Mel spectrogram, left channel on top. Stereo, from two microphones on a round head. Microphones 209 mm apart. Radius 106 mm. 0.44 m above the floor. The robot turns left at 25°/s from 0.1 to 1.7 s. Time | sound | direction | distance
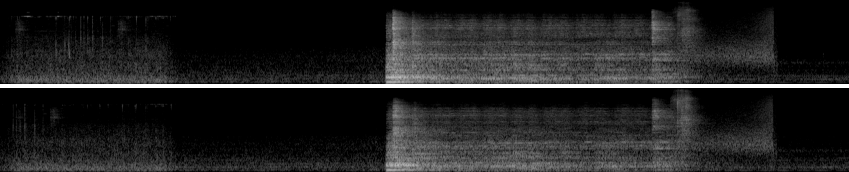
3.9 | a drill | 50° left (ahead or behind) | 2.5 m
6.7 | tearing paper | 40° right (ahead or behind) | 2 m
